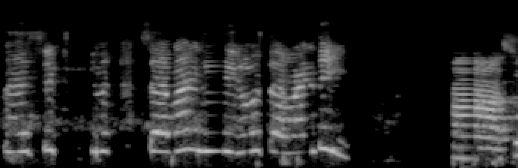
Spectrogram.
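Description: A child's voice chanting numbers in a sing-song counting rhythm, with a short pause near the end before the chanting starts again.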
